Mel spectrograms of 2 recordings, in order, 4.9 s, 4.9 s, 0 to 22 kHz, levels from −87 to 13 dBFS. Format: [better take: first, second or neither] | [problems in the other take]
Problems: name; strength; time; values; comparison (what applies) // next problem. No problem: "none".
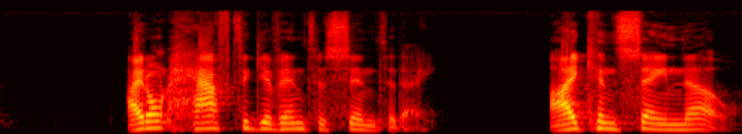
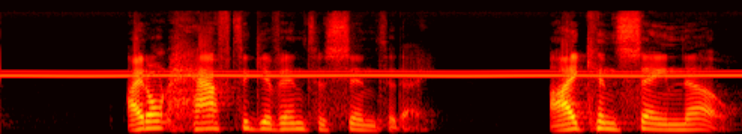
first | high-pitched whine; loud; throughout; 2 kHz, 8 dB below the speech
